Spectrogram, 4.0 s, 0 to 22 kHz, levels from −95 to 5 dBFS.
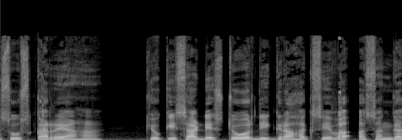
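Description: At 0.35–0.44 s, just before "ਰਿਹਾ ਹਾਂ ਕਿਉਂਕਿ ਸਾਡੇ", and again at 3.36–3.41 s, a corrupt frame decoded: damaged compressed frames were played anyway, giving brief glitches of misplaced energy peaking around -15 dBFS across a few frames.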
